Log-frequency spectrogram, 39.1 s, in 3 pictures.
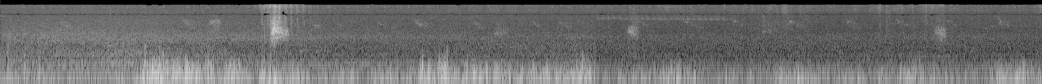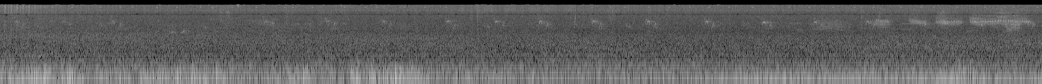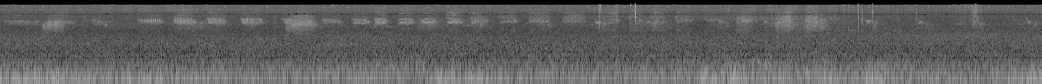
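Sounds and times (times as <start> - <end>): bird chirps and clicks: 33.4 - 34.4, 35.8 - 38.4.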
